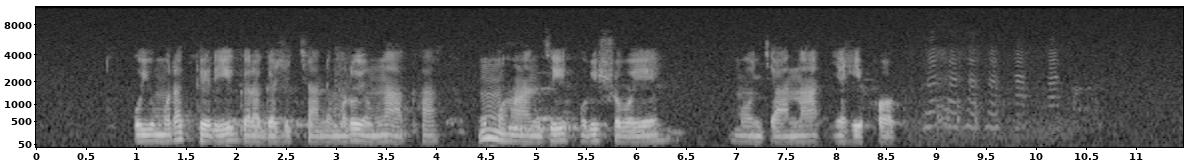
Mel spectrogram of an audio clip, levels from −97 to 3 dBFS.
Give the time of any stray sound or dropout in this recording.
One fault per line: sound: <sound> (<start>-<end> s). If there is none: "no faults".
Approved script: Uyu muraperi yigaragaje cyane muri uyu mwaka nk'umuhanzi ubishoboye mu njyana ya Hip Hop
sound: laugh (8.8-10.3 s)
